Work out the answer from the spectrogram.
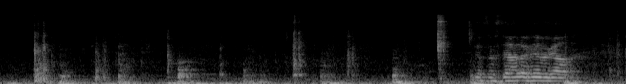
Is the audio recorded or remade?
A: recorded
